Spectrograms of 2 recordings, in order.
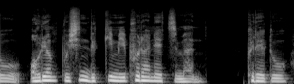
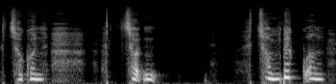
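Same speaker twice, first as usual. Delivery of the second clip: higher, halting woman's voice; faltering stammer; 6 semitones higher than usual. A narrator's reading. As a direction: stammer it out in broken pieces. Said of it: "낮은 소리로 떠듬거렸다". (더듬거리는 높은 목소리)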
